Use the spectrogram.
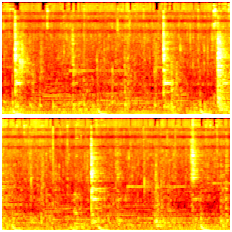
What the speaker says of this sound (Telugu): ఇప్పుడైతే ఇగో దాల్చిన చెక్క, లవంగాలు, ఇలాచి, సాజీరా వేసుకొని మంచిగా మిక్స్ చేసుకోవాలి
